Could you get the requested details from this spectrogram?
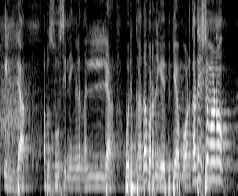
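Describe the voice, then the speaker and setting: A pastor hosting a children's Bible school, telling a story and quizzing the children with animated, rising questions. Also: male voice, fairly high pitch, normal speed. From Kerala, India. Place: auditorium. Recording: echoey hall with faint noise.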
